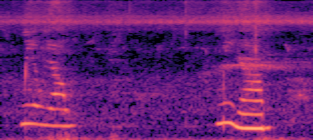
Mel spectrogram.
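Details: Domestic cat, the mother of the kitten called Pilli Babu, in the evening: two drawn-out, falling meows, each about half a second long, separated by a quiet pause of about a second and a half, with faint low background noise.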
